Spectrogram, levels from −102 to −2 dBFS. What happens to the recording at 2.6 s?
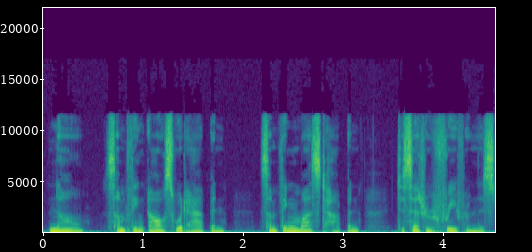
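Nothing goes wrong at 2.6 s: the speech continues there without any dropout, click, glitch or other fault.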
